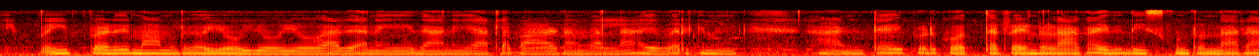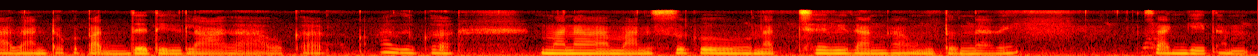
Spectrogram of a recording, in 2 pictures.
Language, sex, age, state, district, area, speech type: Telugu, female, 30-45, Telangana, Warangal, rural, spontaneous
